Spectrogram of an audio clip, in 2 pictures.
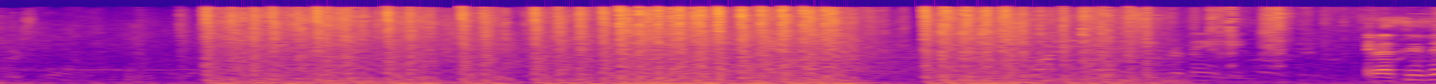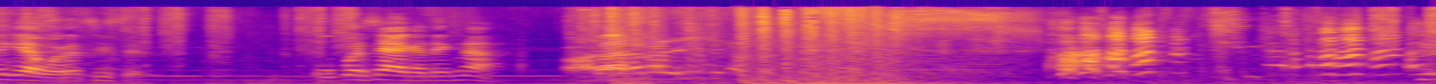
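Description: An automatic rifle fires rapid bursts of gunshots in a video game.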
